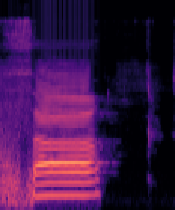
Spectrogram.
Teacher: جب ثا بولیں گے تو زبان کو نوک سے لگا کر ہلکا سا باہر نکال دیں گے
